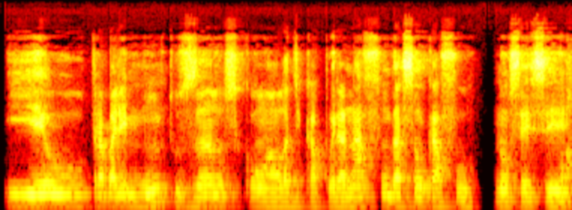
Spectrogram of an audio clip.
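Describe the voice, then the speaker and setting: A man in his thirties from Brazil, telling his story as a capoeira instructor on a video call, pausing and restarting often. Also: mid-range voice, level tone, a little mellow. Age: 30s. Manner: hesitant, many fillers and restarts, uneven pace. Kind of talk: live-stream interview.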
